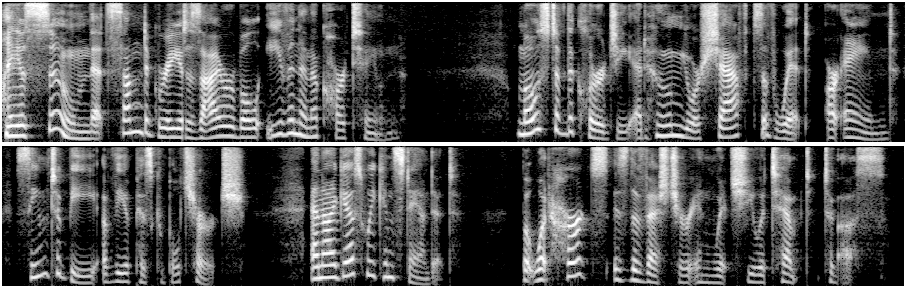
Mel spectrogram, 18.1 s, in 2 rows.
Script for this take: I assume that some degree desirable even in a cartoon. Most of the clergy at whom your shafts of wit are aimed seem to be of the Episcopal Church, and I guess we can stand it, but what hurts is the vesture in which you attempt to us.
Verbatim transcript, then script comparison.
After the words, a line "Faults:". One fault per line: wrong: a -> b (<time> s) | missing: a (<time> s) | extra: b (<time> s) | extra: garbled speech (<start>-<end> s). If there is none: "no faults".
I assume that some degree desirable even in a cartoon. Most of the clergy at whom your shafts of wit are aimed seem to be of the Episcopal Church, and I guess we can stand it, but what hurts is the vesture in which you attempt to us.
Faults:
no faults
